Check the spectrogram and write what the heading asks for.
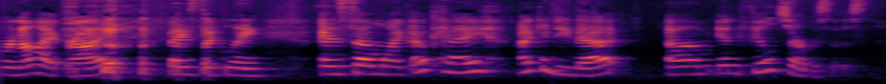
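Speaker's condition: No condition

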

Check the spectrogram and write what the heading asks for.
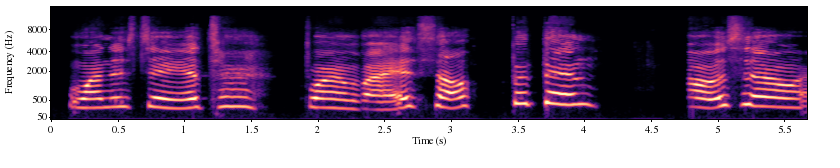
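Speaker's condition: ALS; diagnosed at age 33, slower progression than expected, power in legs not arms; about 8 years since diagnosis, responds to gentle careful strength-building exercise

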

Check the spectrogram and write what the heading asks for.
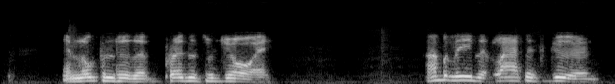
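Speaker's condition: Parkinson's disease; about 20 years since diagnosis, on levodopa

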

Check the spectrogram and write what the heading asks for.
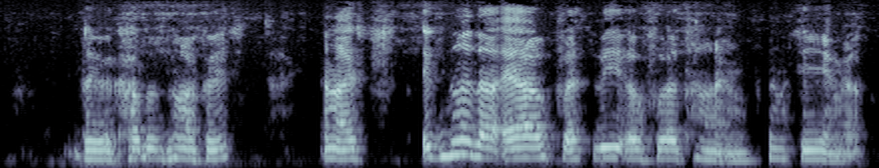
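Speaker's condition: Dystonia, secondary to encephalitis

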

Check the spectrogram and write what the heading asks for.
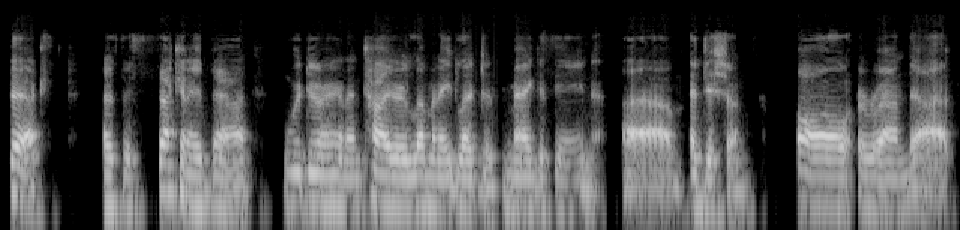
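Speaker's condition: Profound hearing loss, congenital, high-frequency; hearing aids tried repeatedly but never worked well enough

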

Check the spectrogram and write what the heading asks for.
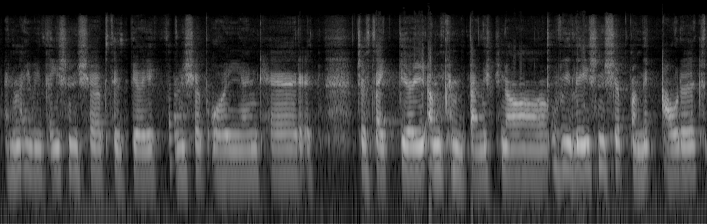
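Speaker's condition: Hearing impairment; bilateral cochlear implants

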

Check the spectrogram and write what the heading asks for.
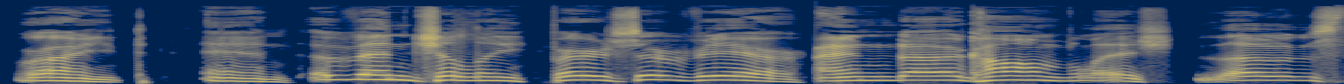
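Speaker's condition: Parkinson's disease, young onset

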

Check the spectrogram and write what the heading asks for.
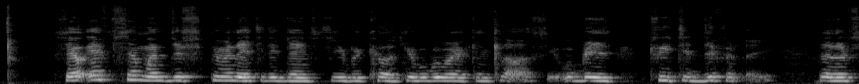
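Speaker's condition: Cerebral palsy

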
